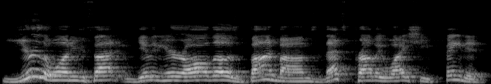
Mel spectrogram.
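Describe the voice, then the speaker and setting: A man's voice: high-pitched, expressive, normal speed, fairly bright tone, highs cut off, voice pushed up. A man voicing a young boy in a storybook, arguing and goading his friend. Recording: echoey, roomy sound.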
